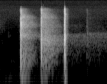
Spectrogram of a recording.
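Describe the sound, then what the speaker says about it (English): Three sharp hand claps, close and evenly spaced, each with a short ringing tail in a quiet room, offered as a quick round of applause for artists at a virtual art opening reception. "Please join me and give them each a quick round of applause."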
